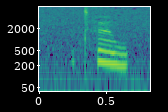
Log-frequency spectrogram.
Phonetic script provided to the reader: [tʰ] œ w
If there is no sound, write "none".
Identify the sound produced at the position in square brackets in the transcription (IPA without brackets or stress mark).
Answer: tʰ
